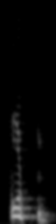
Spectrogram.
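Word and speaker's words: put: पुट, पी यू टी, पुट में जो यू है वो ऊ का उच्चारण देती है।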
